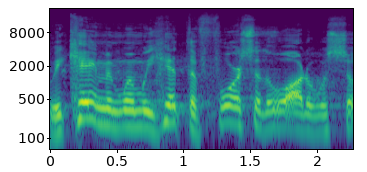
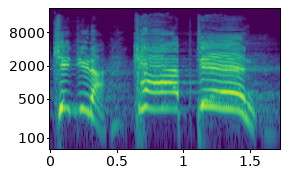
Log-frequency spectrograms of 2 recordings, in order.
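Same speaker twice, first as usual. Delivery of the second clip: play-acted shrill, loud shout as if from afar; 14 semitones higher, 5 dB louder than usual. Stranded in the water, recalling a guide yelling to them: retelling a yell. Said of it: "this echoing voice yelling".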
